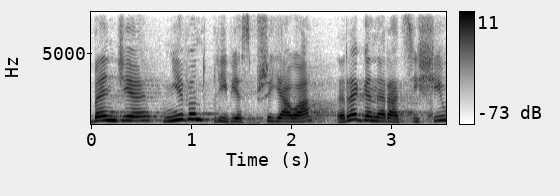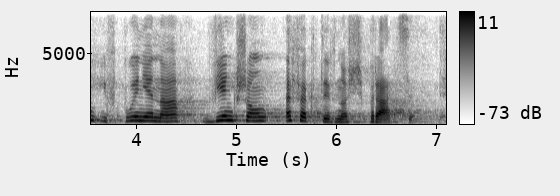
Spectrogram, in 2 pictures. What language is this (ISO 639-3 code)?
pol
